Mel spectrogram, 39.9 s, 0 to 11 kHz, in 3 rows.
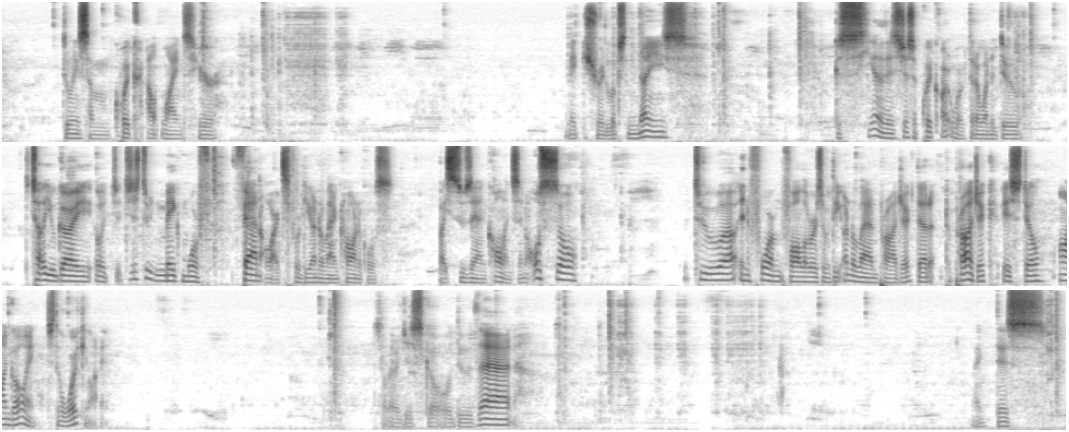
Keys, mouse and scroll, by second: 1.2-2.5 drag, 3.0 Return, 5.5-7.4 drag, 8.0 click, 9.5 Return, 10.5 click, 11.7 click, 12.7 Escape, 13.1 click, 14.1 Escape, 14.5-15.9 drag, 16.4 Return, 22.0 click, 24.0-26.7 drag, 27.4-30.6 drag, 31.4 Return, 32.8 click, 33.9 Escape, 34.8-36.8 drag, 37.4-39.6 drag.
